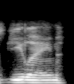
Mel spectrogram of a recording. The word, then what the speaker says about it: Ghislaine: But a lot people say Ghislaine, or Ghislaine, or Ghislaine. But I'm positive the correct French pronunciation is Ghislaine.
